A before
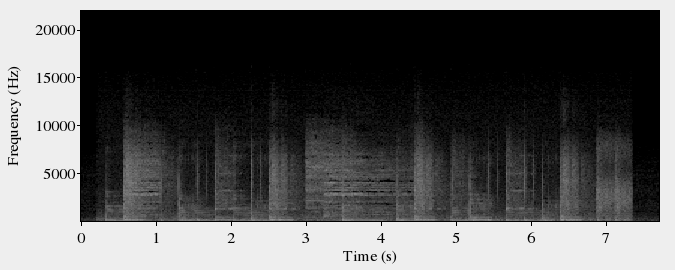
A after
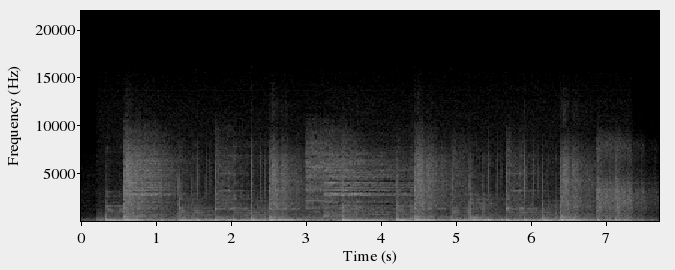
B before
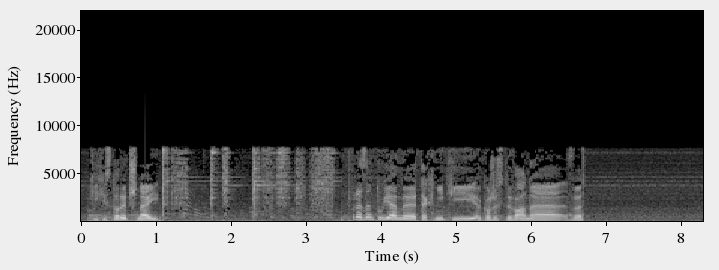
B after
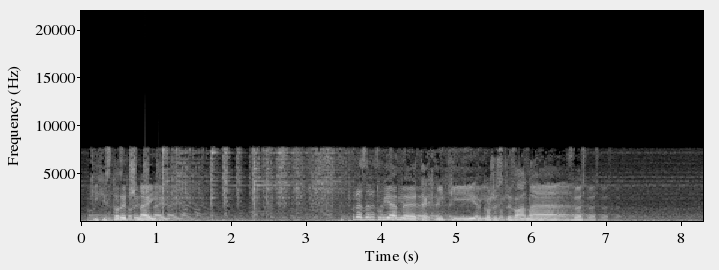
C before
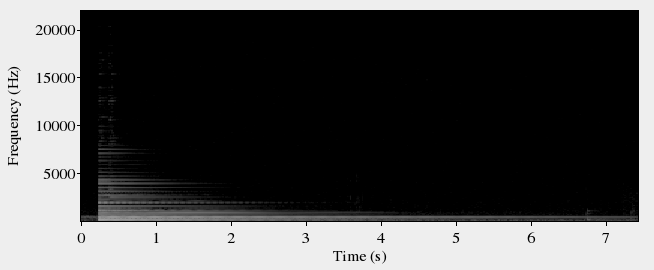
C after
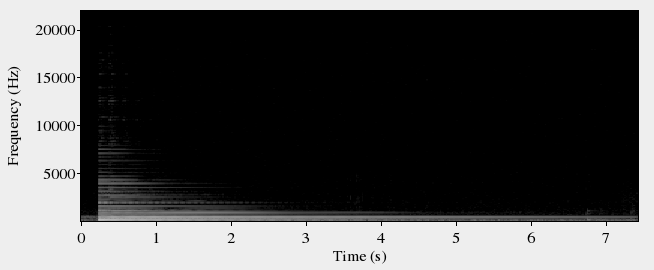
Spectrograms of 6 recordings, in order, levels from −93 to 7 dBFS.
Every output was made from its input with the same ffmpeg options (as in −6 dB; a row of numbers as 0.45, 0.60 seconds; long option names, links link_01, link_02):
-filter_complex "[0:a]equalizer=frequency=83:width=0.38:gain=13,asplit=2[link_01][link_02];[link_02]aecho=0:1:176|352|528|704|880:0.335|0.147|0.0648|0.0285|0.0126[link_03];[link_01][link_03]amix=inputs=2:normalize=0"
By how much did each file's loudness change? +4.5, +5.0, +7.0 LU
